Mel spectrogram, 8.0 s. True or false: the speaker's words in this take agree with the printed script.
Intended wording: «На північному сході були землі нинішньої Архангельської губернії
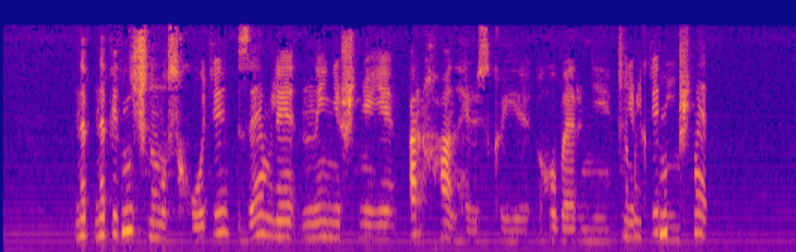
false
